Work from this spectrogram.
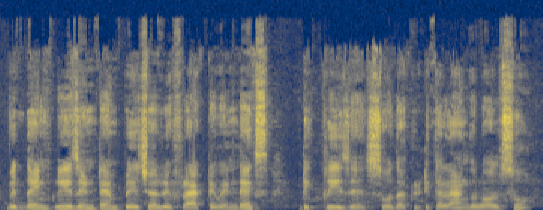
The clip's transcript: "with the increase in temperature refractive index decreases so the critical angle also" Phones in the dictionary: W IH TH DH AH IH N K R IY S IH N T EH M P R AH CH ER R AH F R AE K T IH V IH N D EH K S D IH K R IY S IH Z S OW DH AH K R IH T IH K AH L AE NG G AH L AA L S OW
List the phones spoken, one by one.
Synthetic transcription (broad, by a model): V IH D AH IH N K R IY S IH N T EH M P R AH CH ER R AH F R AE K T IH V IH N D EH K S D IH K R IY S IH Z S OW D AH K R IH T IH K AH L AE NG G AH L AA L S OW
